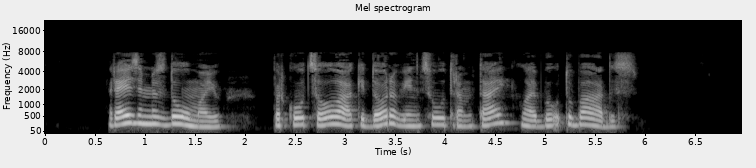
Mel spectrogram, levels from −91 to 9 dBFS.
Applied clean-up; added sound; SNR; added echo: neural mask model Resemble Enhance denoiser.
